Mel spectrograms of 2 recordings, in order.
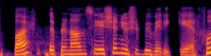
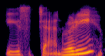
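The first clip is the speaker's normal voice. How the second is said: usual speaking voice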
